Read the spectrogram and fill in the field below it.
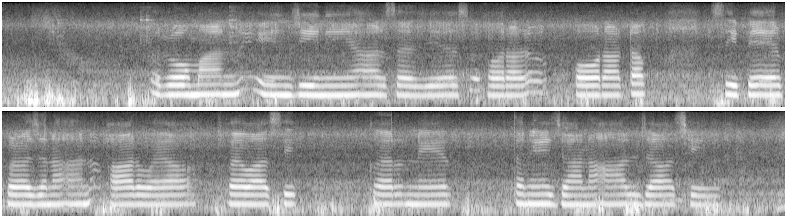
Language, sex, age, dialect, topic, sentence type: Magahi, female, 25-30, Northeastern/Surjapuri, agriculture, statement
